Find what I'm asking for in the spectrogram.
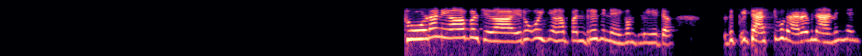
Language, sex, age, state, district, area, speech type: Dogri, female, 30-45, Jammu and Kashmir, Udhampur, rural, conversation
